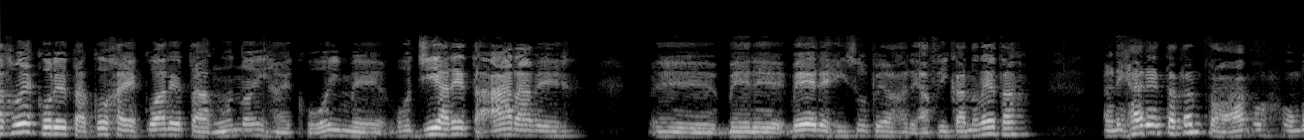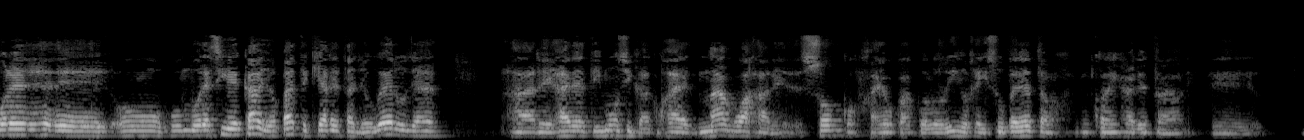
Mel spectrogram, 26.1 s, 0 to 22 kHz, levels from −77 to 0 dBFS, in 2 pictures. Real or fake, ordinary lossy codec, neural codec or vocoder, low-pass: real; AAC, 24 kbps; none; 19.8 kHz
